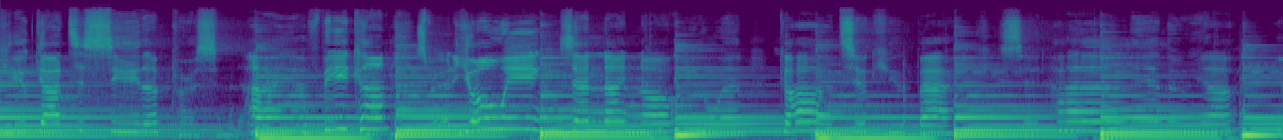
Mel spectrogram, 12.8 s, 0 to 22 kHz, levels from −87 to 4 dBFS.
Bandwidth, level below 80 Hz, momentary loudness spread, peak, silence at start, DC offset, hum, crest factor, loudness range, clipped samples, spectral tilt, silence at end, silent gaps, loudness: 17 kHz; -46 dBFS; 9 LU; -8 dBFS; 0 s; under 0.1%; none; 16 dB; 2 LU; under 0.1%; -6 dB/octave; 0 s; none; -25 LUFS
